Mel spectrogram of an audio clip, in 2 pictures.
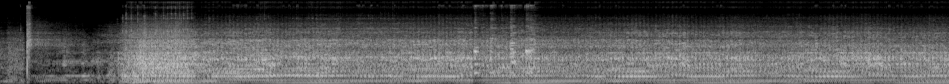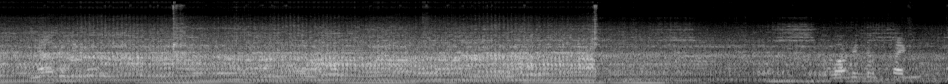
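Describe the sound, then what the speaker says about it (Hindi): A squirrel cage induction motor switches on after a push-button start and then runs with a steady, loud hum that drops away near the end, while someone talks over it in Hindi. "इसको जैसे ही पुश करेंगे तो क्लोज हो जाएगा और ये मोटर चलना शुरू हो जाएगा"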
